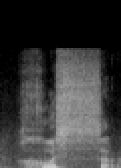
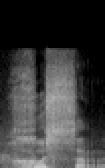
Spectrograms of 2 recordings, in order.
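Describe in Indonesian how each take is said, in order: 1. Kata ini berhenti pada dua huruf mati yang jelas. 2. Kata ini berhenti pada dua huruf mati yang jelas.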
